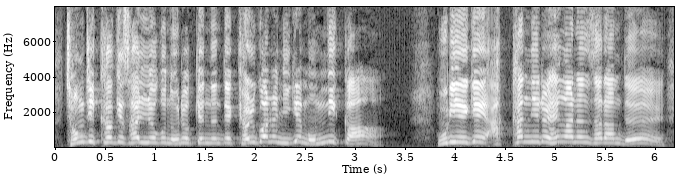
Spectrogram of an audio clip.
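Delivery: high, insistent voice of grievance; acted indignant protest. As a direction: pile up aggrieved questions, pressing harder. Acting out believers' complaint to God. (억울함을 높은 목소리로 따져 묻듯)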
